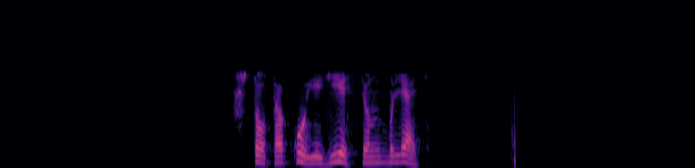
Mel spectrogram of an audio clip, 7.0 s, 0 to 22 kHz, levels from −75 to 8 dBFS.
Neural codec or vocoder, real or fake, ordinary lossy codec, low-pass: none; real; MP3, 32 kbps; 3.6 kHz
